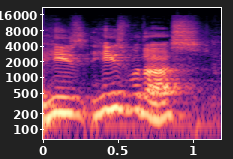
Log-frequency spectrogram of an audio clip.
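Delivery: high, loud, drawn-out appeal; cheesing reassurance. Acted. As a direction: vouch for a friend through a big grin. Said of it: "cheesing at him".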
